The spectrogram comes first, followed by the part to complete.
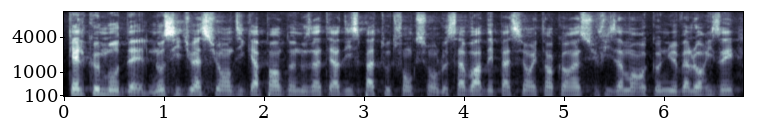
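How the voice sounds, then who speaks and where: A man hosting a conference, formally introducing the guest speakers. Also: a little high. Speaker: conference host. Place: conference hall. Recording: reverberant hall.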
